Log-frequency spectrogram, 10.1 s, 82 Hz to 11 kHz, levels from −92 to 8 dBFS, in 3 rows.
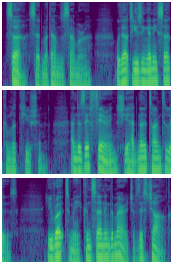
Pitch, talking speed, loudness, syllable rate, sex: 95 Hz, 175 wpm, -22 LUFS, 5.4 syllables/s, male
